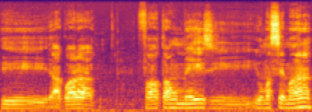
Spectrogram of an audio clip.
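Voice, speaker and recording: This man's voice is fairly low with a dark, mellow tone. His intonation stays fairly even. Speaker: business partner and cancer patient. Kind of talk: casual chat.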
